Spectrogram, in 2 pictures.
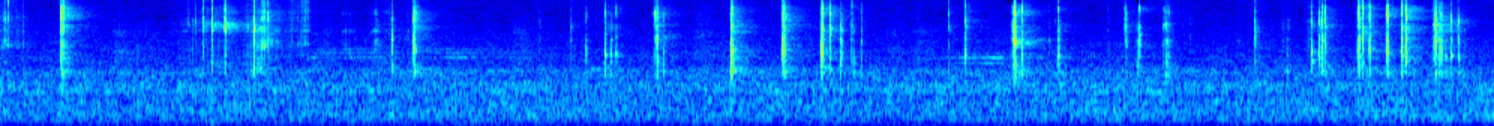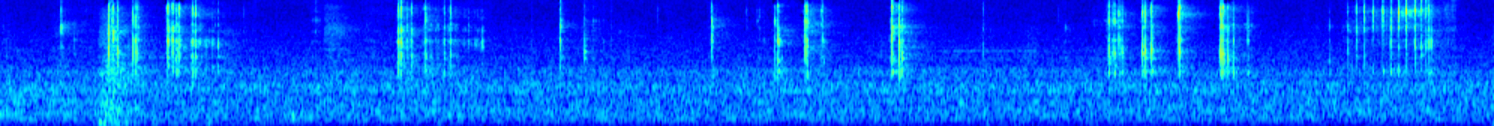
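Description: A stiff-bristled brush scratches a small gold-colored coiled wire bangle held in one hand. Many quick, dry, bright clicks and raspy ticks, like a ratchet, pop out irregularly over a steady soft hiss, with a slightly longer scraping burst near the middle.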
